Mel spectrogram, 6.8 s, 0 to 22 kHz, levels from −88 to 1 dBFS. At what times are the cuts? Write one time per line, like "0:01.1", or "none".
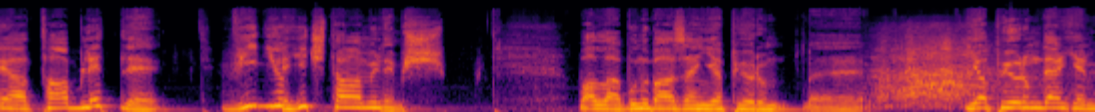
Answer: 0:01.8
0:02.4
0:04.1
